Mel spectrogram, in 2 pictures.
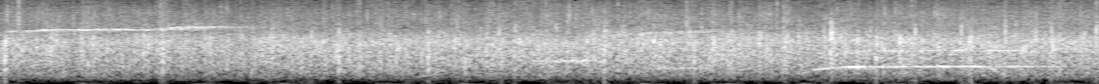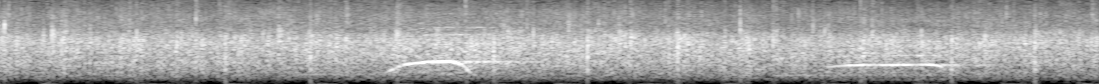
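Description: Audience and choir applauding steadily, a dense wash of clapping, with scattered cheers over it, the loudest about seven and a half seconds in.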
